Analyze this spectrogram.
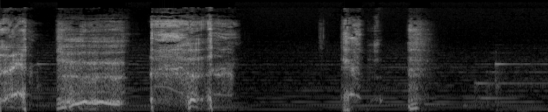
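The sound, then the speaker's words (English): A voice acts out choking and coughing: two longer strained, gagging bursts followed, after a pause, by two short sharp coughs, each sound separate against a quiet background. “He hits the ground with a thud and chokes and coughs and”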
